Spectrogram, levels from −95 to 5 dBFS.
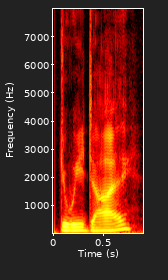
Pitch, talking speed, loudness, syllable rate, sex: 120 Hz, 200 wpm, -16 LUFS, 3.7 syllables/s, male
